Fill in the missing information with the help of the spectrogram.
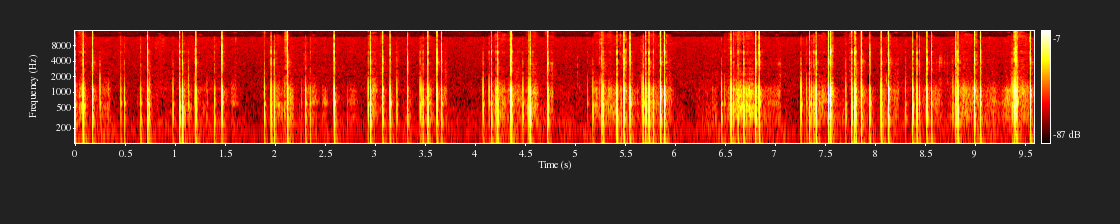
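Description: Long red nails tap quickly on the wooden back of a wooden paddle hairbrush, then the brush is turned over to show its wooden pin bristles. Dozens of short, dry clicks, mostly in the mid range with bright edges, come in quick bursts separated by brief pauses.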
